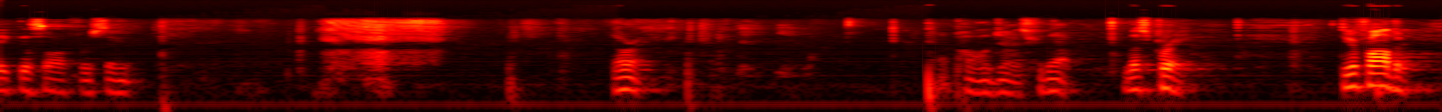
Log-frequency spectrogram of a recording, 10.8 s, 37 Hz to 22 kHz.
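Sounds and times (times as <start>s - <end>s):
speech: 0.0s - 1.3s, 2.4s - 2.7s, 4.6s - 5.0s, 7.2s - 9.0s, 10.1s - 10.8s
person blowing nose forcefully: 2.4s - 3.5s
sniff: 2.4s - 3.5s.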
